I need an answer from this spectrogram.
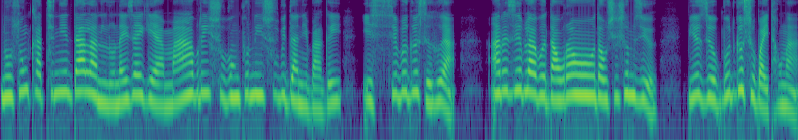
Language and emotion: Bodo, disgusted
